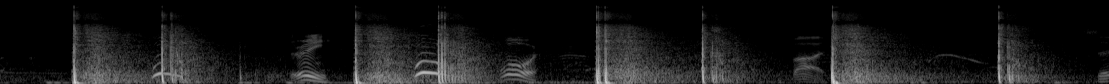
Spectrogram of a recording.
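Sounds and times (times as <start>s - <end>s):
fireworks bangs: 0.7s - 2.8s, 3.5s - 5.1s, 6.0s - 10.7s.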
